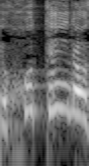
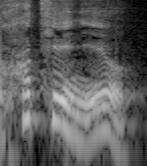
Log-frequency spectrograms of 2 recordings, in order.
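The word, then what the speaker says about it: 和田: 여기 호텐이라고 써진 데가 허티엔이에요. 중국 발음으로.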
